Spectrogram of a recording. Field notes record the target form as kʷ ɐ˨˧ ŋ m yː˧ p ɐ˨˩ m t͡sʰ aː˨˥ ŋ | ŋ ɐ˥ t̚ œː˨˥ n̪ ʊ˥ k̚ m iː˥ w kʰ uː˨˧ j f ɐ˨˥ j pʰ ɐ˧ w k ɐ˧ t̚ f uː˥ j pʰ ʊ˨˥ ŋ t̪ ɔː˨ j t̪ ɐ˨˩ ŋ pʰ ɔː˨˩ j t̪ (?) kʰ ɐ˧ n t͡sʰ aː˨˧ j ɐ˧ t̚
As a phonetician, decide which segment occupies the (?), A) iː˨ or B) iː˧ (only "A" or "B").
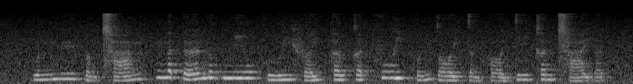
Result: B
